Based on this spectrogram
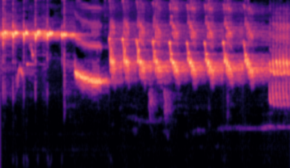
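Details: Asian pied starling singing, suited as a master for other starlings: a high steady whistle with clicks, a falling slur, then a fast rhythmic series of repeated buzzy chirps ending in a rasp.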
